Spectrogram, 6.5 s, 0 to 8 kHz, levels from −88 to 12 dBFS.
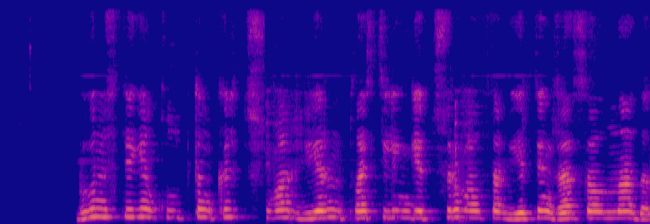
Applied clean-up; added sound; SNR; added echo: neural mask model DeepFilterNet 3.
